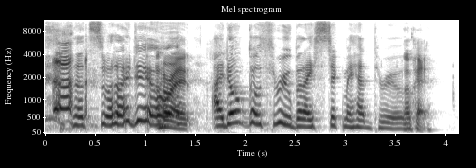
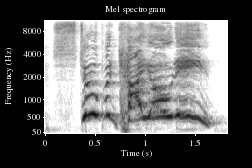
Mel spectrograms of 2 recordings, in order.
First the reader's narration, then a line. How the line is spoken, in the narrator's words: I yell at the ceiling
